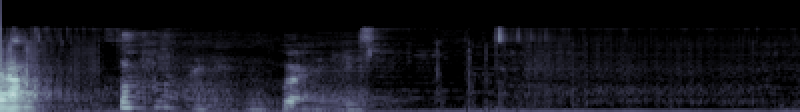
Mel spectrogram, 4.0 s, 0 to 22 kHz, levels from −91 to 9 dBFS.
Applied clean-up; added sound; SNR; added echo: neural mask model DeepFilterNet 3.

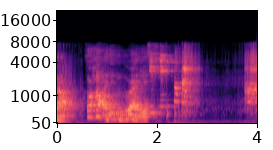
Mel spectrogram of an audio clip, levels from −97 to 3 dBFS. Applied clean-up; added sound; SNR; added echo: neural separator model SepFormer DNS4.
